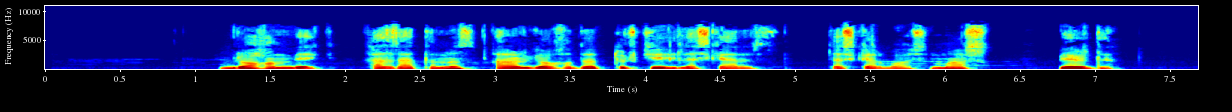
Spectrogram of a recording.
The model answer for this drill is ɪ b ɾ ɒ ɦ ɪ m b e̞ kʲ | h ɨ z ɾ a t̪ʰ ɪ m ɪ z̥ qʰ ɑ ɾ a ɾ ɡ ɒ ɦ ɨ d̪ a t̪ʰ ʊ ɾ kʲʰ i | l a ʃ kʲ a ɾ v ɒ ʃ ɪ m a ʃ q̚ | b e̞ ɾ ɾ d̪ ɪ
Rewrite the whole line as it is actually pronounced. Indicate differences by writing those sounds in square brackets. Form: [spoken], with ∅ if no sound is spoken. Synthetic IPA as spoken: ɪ b ɾ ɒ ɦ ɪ m b e̞ kʲ | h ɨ z ɾ a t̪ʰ ɪ m ɪ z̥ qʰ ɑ ɾ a ɾ ɡ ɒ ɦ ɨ d̪ a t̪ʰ ʊ ɾ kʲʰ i | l a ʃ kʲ a ɾ [b] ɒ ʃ ɪ m a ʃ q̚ | b e̞ ɾ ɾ d̪ ɪ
